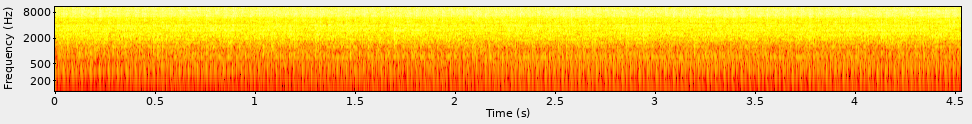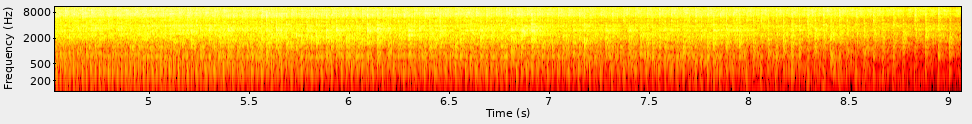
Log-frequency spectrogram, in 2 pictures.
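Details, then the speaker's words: Stuart 10H steam engine on a test run, timing not yet perfect, a bit tight, crankshaft bent: fast, uneven chuffing with lopsided beats, slowing at the end; slide valve out of place relative to the ports, eccentric rod disconnected to reset. "I can tell by ear that the slide valve is not in the right place relative to the ports, and for that reason I disconnected the eccentric rod from the valve fork."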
